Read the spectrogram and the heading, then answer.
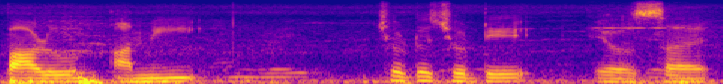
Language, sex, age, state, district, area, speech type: Marathi, male, 45-60, Maharashtra, Osmanabad, rural, spontaneous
